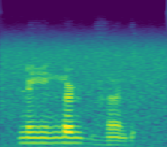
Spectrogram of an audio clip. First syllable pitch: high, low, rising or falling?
high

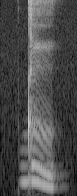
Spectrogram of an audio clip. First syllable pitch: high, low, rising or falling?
falling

